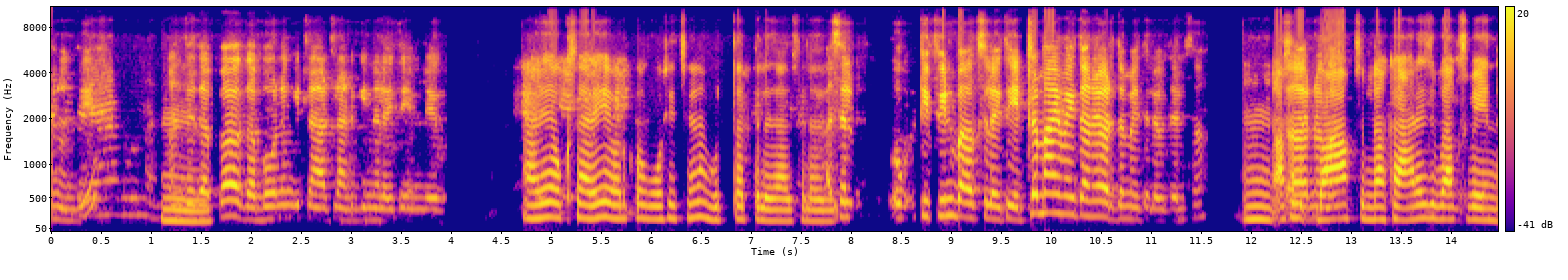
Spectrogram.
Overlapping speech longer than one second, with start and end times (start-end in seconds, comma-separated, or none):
none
